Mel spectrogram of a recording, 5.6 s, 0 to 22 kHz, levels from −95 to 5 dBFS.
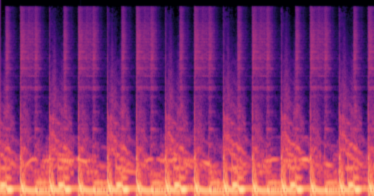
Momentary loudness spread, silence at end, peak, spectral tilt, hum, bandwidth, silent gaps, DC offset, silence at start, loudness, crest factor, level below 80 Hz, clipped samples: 3 LU; 0 s; 0 dBFS; -8 dB/octave; none; 16 kHz; none; under 0.1%; 0 s; -10 LUFS; 8 dB; -14 dBFS; under 0.1%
